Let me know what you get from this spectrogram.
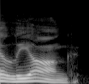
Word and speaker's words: Leong: That is the Dana Long Quintet, or I should say Dana Leong Quintet. I think that's how you pronounce it, from his album Leaving New York.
